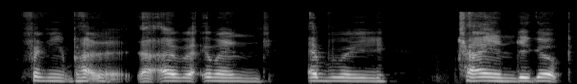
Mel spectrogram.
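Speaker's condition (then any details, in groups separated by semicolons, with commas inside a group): Cerebral palsy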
